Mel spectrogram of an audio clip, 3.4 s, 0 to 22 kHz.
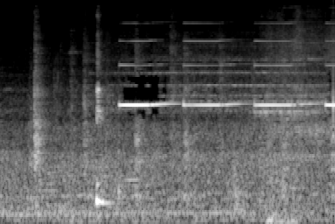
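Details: TVS Jupiter 125 scooter: high electronic beep repeating about every 0.7 seconds while the turn indicator is on; the built-in indicator reminder buzzer.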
